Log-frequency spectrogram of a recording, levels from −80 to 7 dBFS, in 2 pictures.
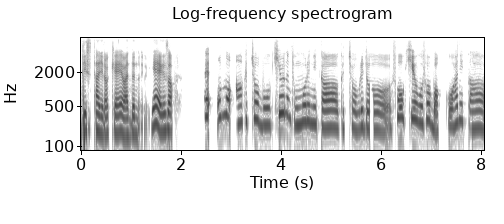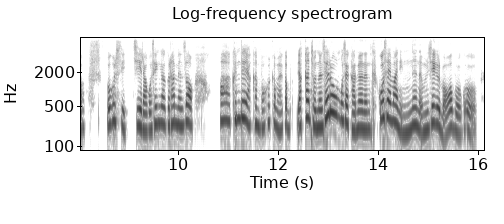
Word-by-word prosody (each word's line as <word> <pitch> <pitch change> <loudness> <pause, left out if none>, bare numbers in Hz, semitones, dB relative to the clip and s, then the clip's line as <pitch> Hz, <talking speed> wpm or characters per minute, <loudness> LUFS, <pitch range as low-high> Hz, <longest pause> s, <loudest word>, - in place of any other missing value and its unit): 비슷한 185 -1 +1
이렇게 170 +2 +1
만든 155 +1 +1 0.3
예 240 +1 +6
그래서 185 0 +2 0.7
'에 335 - +5
어머 335 +2 0
아 250 +1 -2
그쵸. 285 +2 -2
뭐 235 -1 -2
키우는 365 +7 +1
동물이니까 235 -5 0
그쵸. 205 0 -8
우리도 205 +1 -1 0.5
소 160 0 +2
키우고 285 -5 0
소 280 +3 -1
먹고 220 0 -2
하니까 210 -6 -3 0.5
먹을 245 +5 +1
수 250 -4 -8
있지.' 210 +3 -1
라고 190 0 -1
생각을 245 0 -1
하면서 245 0 +2 0.5
아 280 0 0
근데 300 +2 +3
약간 240 -3 -2
'먹을까? 250 +5 -5
말까?' 200 -4 -3
뭐 200 - -10
약간 300 +8 +4
저는 215 -3 +2
새로운 365 - +7
곳에 280 -3 +4
가면은 200 0 0
그곳에만 290 +1 +2
있는 195 +6 -1
음식을 200 +7 +1
먹어 205 +4 +1
보고 180 -1 -4
230 Hz, 340 characters per minute, -24 LUFS, 200-265 Hz, 0.7 s, 새로운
